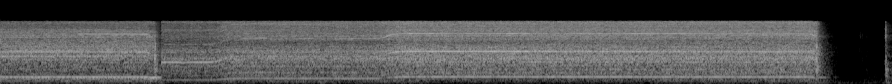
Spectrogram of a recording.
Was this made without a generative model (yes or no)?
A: yes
